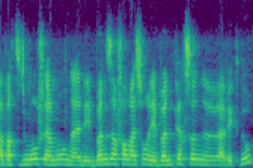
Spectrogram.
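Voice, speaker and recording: Talking at a very fast pace, a woman keeps a medium pitch and a monotone, flat intonation. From southern France. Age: 30s. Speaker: founder of an accessibility project, wheelchair user. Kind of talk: interview testimony. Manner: hesitant, many fillers.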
